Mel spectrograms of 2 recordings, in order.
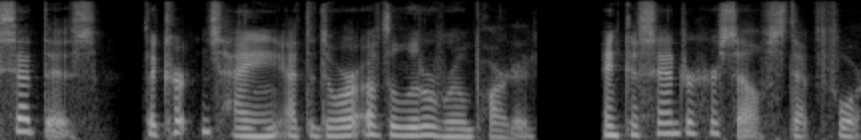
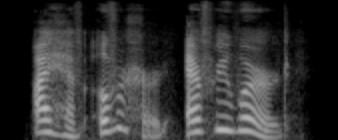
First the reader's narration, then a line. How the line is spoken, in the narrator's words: she exclaimed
